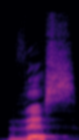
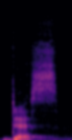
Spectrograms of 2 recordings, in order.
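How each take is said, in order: First: It begins with the tongue between the teeth. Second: It begins with a d sound. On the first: The speaker calls it right. "we need that tongue between our teeth" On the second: The speaker calls it wrong. "pull that to the back of the teeth ... to a D"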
